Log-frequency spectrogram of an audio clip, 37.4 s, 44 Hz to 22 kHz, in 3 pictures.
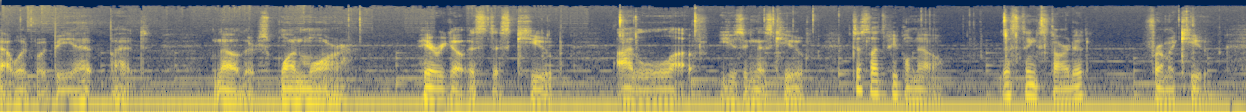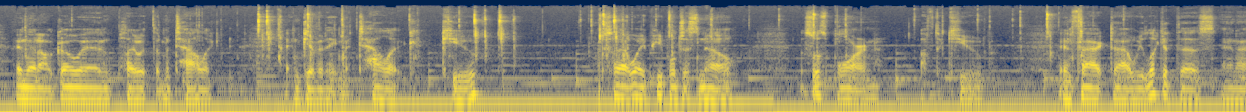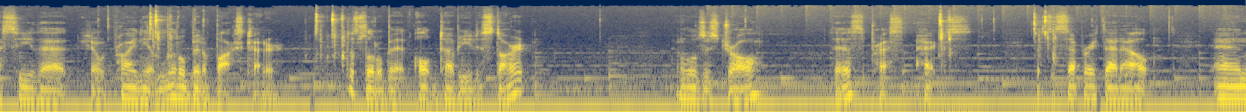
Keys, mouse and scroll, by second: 3.5 click, 6.2 g, 7.7 ctrl+click, 7.9 middle click, 9.3 scroll down 1, 10.0 g, 11.8 ctrl+click, 13.2-14.2 drag, 14.4 scroll down 1, 15.2 a, 15.4 scroll down 1, 15.7 middle click, 17.0 click, 17.2 typing, 18.3 click, 18.6 alt+a, 18.8 middle click, 19.3 shift+middle click, 19.8 scroll down 1, 20.0 middle click, 20.3 scroll up 1, 20.8-21.6 middle click, 21.7-22.0 scroll up 1, 22.0 middle click, 22.6 click, 23.1 shift+middle click, 25.9 click, 25.9 click, 26.5 alt+a, 26.8 click, 28.2 w, 30.9-32.5 drag, 34.3 x, 34.7 click, 35.4 alt+a, 35.8 click.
